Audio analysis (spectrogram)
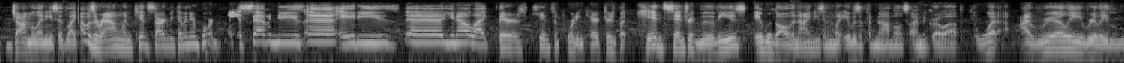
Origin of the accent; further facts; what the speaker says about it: La Mirada, California, United States; growing up in La Mirada was a phenomenal childhood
